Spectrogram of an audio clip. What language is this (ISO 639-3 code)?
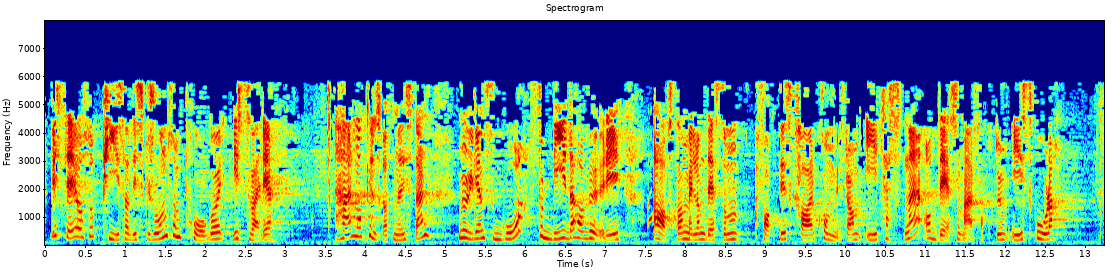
nob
